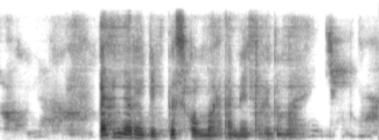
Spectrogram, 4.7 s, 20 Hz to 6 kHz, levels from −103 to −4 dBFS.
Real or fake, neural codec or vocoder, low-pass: fake; codec, 24 kHz, 1 kbps, SNAC; 5.4 kHz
